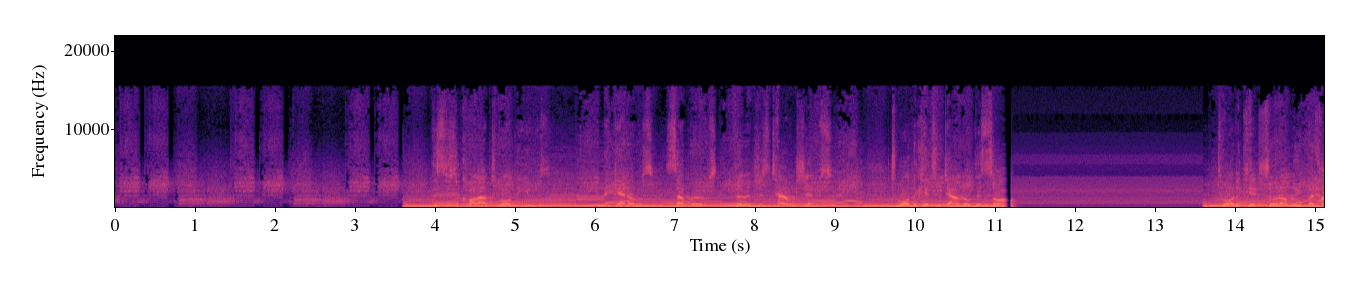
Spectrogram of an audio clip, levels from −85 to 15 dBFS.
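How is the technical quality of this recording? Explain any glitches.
The recording has one glitch, a long network dropout from 11.09 to 13.61 s. Here the most recent sound is stretched into a buzzy, hissing tail that fades over about 2.5 s, leaving near-silence or a faint steady noise. About 2.5 s of audio is simply missing. When sound returns it picks up further along, with that stretch gone. This is likely caused by the stream stopping entirely, so the receiver had to conceal the gap by extending what it last had.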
